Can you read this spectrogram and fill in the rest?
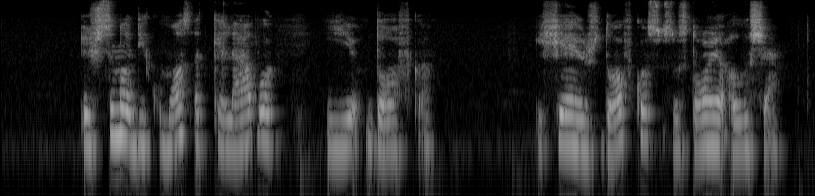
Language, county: Lithuanian, Vilnius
